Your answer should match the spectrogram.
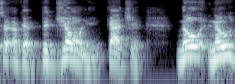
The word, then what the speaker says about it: Bigioni: It is a hard G. Oh, so it's okay. Bigioni.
